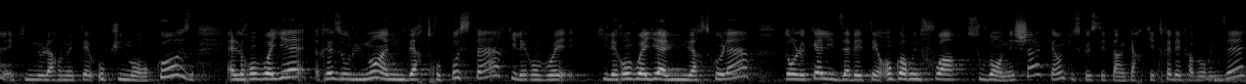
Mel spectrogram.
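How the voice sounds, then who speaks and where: Against noticeable background noise, a woman talks fairly quickly in a high voice with ordinary pitch variation. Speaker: librarian, round-table speaker. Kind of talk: conference talk. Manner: fast.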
